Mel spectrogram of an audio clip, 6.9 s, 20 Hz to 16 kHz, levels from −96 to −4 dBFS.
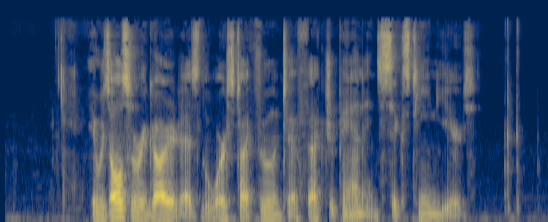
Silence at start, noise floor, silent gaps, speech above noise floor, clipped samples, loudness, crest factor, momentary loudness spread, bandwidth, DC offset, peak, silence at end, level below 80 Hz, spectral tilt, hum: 0.75 s; -63 dBFS; none; 37 dB; under 0.1%; -25 LUFS; 22 dB; 19 LU; 11.5 kHz; under 0.1%; -4 dBFS; 0.4 s; -52 dBFS; -3.5 dB/octave; none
